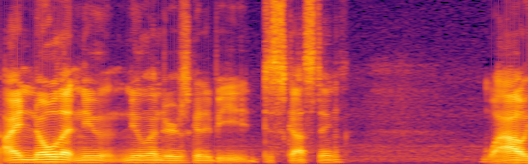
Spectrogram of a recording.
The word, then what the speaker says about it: Nylander: Like, I'd love to get Nylander again, or it's actually like pronounced Newlander. Newlander, that's how you say it.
